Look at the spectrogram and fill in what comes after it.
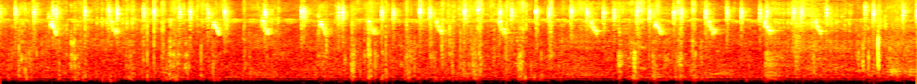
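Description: Small songbirds chirping over and over, short high chirps that slide downward, about two a second, with faint scuffling on dry ground from two cats wrestling; the cats make no yowl or hiss.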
